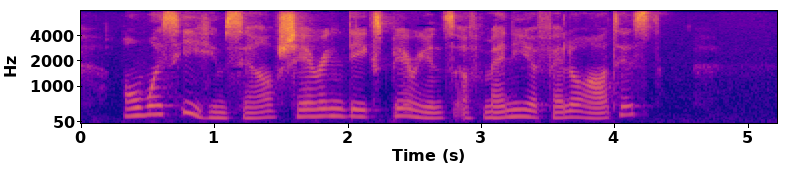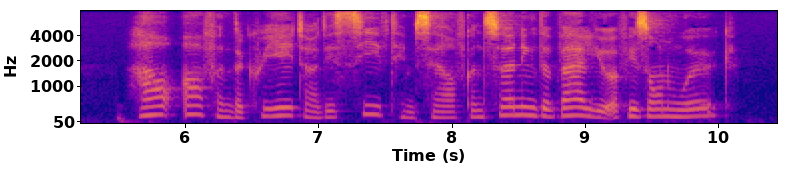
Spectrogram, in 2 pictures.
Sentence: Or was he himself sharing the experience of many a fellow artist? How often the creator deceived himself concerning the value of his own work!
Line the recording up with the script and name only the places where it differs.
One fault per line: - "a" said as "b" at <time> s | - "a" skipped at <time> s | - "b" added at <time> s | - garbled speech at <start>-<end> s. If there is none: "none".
none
